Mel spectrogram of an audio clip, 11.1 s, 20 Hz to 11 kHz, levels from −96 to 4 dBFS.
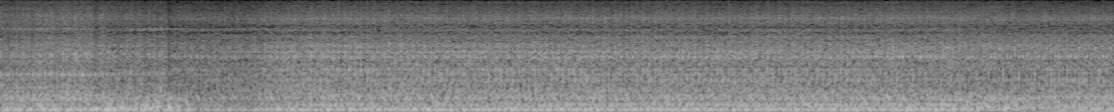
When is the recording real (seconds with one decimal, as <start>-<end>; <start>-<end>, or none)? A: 0.0-9.0; 9.8-11.1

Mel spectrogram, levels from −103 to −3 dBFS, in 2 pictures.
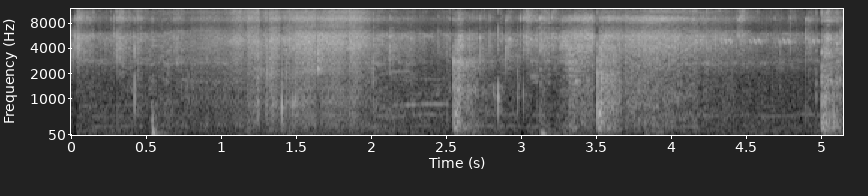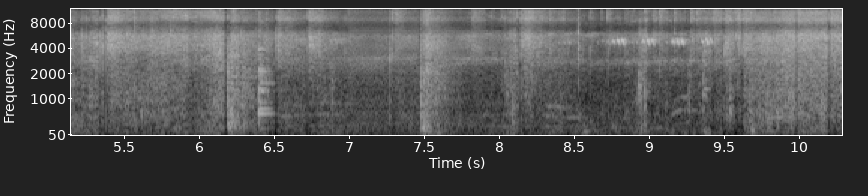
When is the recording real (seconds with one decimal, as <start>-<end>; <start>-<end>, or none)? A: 0.0-0.8; 2.0-7.0; 7.9-10.3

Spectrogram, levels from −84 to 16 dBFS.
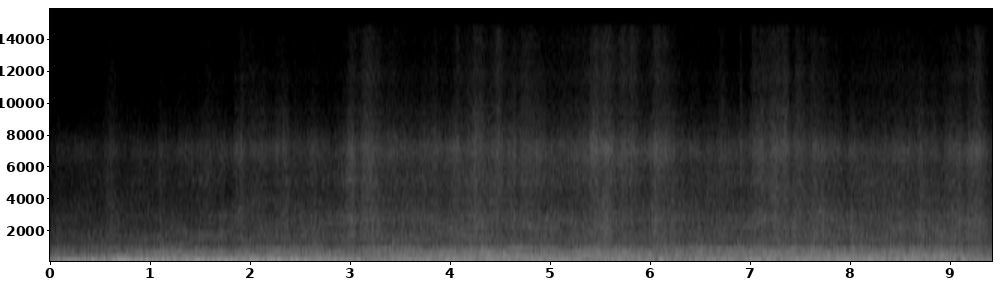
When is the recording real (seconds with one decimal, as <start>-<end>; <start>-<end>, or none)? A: none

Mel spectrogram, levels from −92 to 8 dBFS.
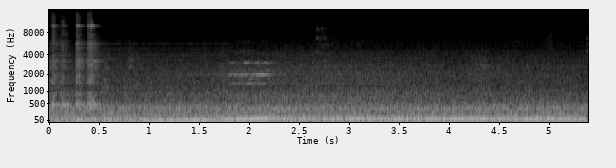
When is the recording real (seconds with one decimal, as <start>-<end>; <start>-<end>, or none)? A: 0.0-0.4; 1.8-5.4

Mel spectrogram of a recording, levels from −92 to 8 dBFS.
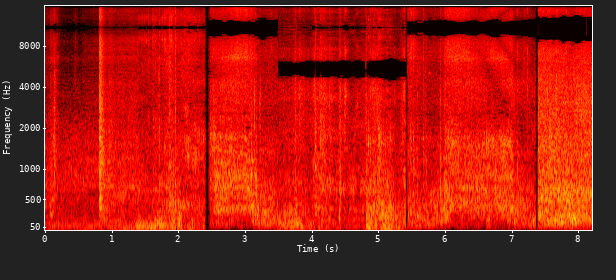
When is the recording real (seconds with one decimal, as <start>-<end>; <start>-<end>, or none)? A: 0.0-0.6; 1.4-8.2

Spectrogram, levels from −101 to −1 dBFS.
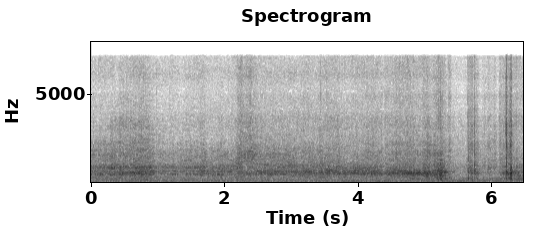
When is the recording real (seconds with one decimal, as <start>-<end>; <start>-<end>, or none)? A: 0.0-5.5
